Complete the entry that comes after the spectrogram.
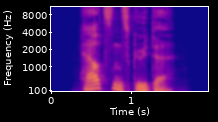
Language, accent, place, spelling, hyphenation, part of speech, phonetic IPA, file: German, Germany, Berlin, Herzensgüte, Her‧zens‧gü‧te, noun, [ˈhɛʁt͡sn̩sˌɡyːtə], De-Herzensgüte.ogg
- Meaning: kindheartedness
